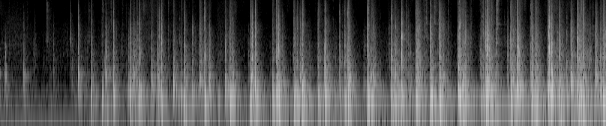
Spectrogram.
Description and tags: Ecole Olivier Métra, Paris. Field recordings made within the school grounds.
